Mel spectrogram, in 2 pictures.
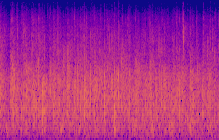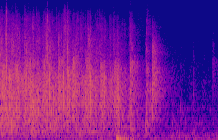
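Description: An audience applauding at the end of a talk. The clapping is steady and dies away near the end.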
